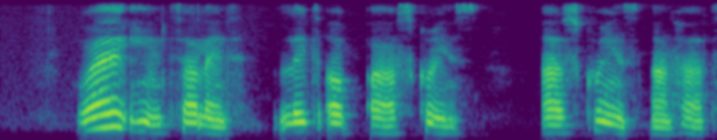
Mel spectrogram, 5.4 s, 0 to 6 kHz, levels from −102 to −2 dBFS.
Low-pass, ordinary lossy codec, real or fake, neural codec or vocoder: 5.4 kHz; none; real; none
